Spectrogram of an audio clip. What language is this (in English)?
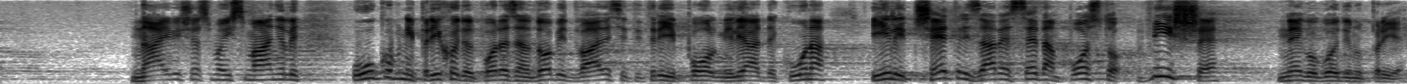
Croatian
